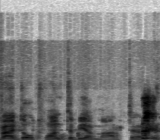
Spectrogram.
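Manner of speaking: poor put-on Scottish accent. Talking with co-hosts about Scottish intonation, in a bad Scottish accent. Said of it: "Bad Scottish accents for an American audience".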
